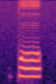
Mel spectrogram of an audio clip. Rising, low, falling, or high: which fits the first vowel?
low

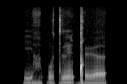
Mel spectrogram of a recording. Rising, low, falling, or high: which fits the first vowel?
low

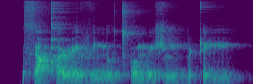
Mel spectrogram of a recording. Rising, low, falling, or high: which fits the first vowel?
high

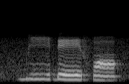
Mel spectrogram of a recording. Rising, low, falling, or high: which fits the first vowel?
low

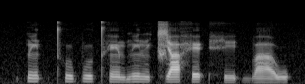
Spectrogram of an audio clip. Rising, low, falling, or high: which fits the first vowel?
high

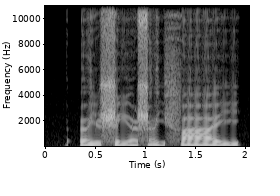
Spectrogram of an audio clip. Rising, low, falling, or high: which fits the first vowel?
low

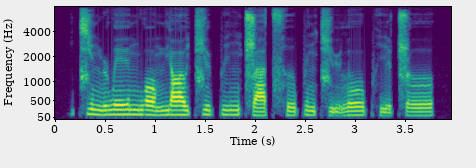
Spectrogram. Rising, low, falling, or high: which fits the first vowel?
falling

